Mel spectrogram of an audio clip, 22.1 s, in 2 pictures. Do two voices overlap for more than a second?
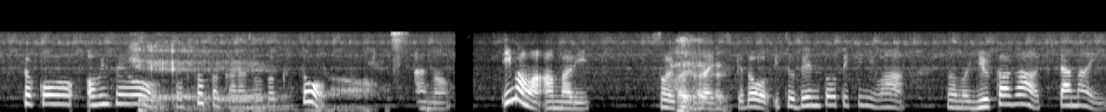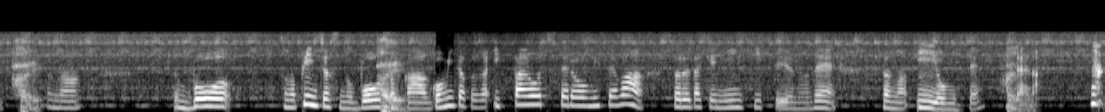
Yes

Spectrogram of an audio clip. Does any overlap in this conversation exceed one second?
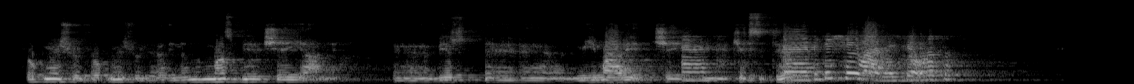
No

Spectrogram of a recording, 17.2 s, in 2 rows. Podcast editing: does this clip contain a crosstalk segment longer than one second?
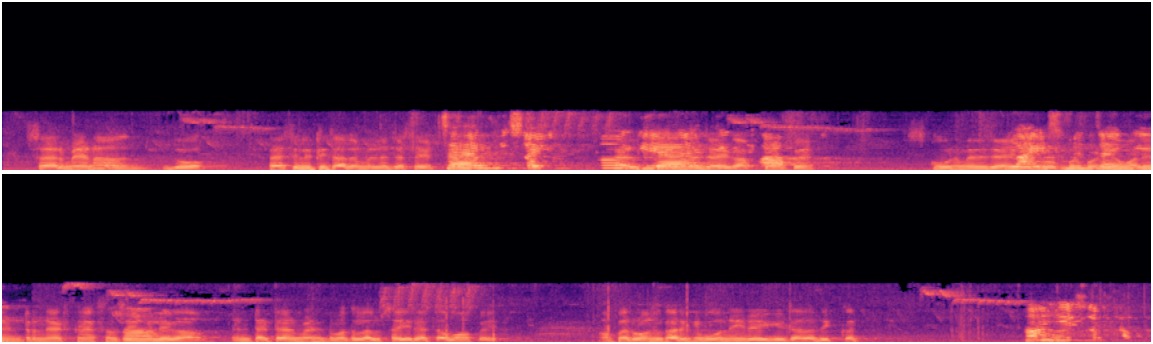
Yes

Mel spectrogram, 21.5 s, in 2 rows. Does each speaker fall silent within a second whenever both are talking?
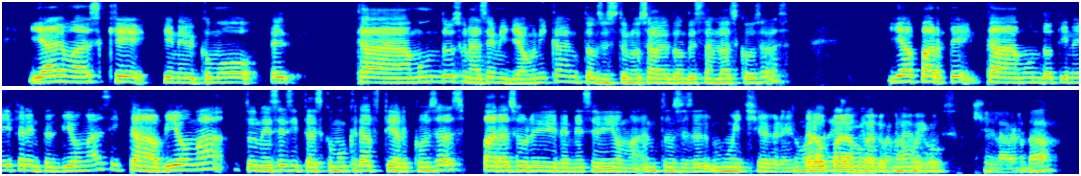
No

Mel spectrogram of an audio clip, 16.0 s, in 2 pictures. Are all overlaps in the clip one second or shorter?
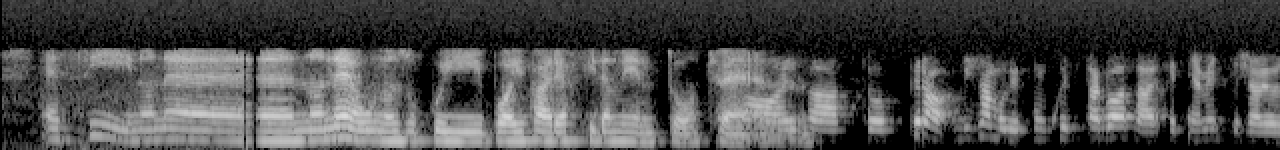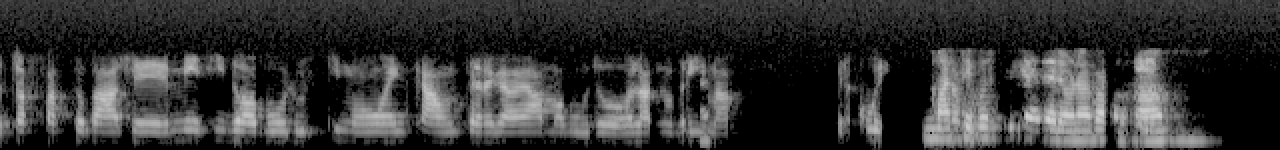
Yes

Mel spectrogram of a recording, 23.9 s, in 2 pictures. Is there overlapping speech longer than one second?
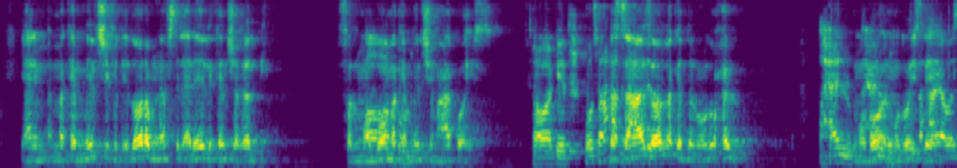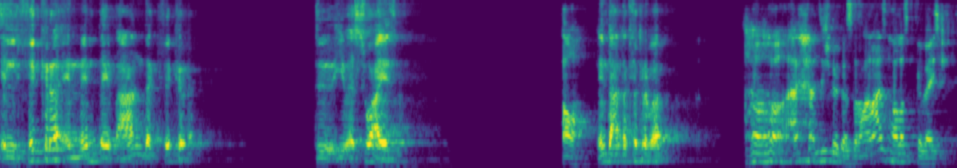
Yes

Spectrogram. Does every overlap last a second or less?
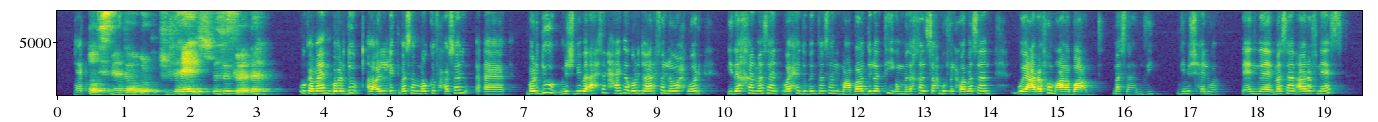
Yes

